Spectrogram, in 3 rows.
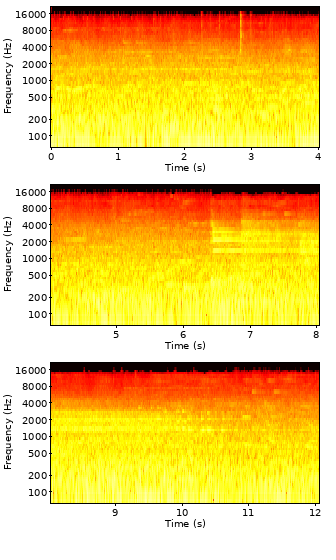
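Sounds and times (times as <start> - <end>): steady rumbling background: 3.1 - 12.0
slot machine electronic sounds: 4.5 - 12.0
synthetic tone chord: 6.4 - 12.0.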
